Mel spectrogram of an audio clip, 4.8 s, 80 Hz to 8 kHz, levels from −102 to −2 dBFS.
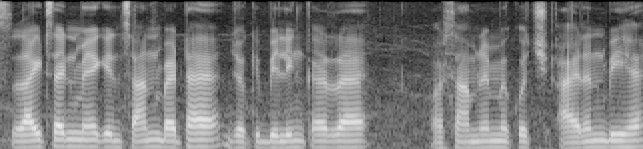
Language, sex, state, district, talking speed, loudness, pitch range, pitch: Hindi, male, Bihar, Begusarai, 250 wpm, -18 LUFS, 120-130 Hz, 125 Hz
